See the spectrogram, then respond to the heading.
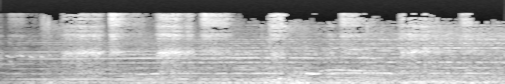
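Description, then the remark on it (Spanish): Heavy, agitated breathing of a woman who has just come out of a basement and leans her back against a wall, with quick ragged breaths repeating roughly every second over a steady droning background of low music or ambience. “Ella sale del sótano y apoya la espalda en la pared con la respiración agitada.”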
